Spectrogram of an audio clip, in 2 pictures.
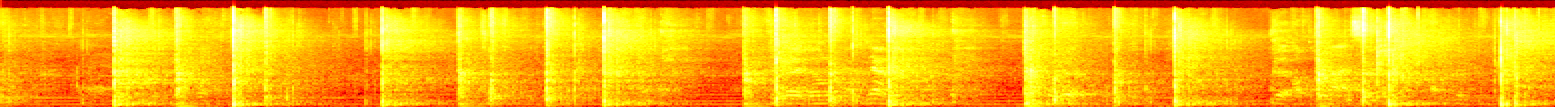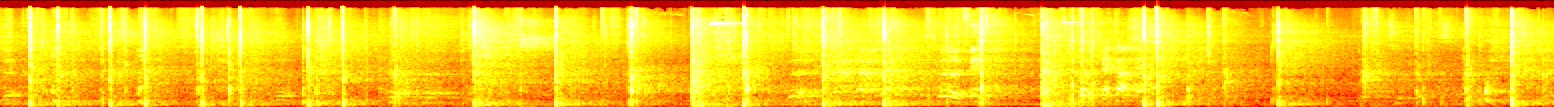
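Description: Basketball bouncing repeatedly on a hardwood-style gym floor during dribbling drills: sharp bounces at an uneven pace, some in quick runs, others spaced out.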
